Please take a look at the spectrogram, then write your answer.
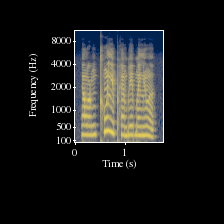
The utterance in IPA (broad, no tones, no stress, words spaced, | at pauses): ẽlˠũɭŋɨkʰũ lʲɛ̃pʰɛ̃be bɛ̃lʲũə̯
